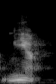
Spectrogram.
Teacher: The tilde over the N after the J indicates that the N sound will have some body English to it, nya, and it'll be pronounced with the middle of your tongue up against kind of the middle to back of the roof of your mouth, nya. So it's kind of a nasal sound.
